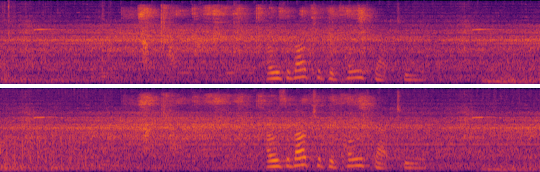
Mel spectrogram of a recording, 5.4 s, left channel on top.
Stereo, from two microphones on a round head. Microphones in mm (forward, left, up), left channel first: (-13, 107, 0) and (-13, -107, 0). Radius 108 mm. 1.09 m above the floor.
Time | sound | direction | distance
0.0 | an insect | 10° left (ahead or behind) | 3 m
1.2 | scissors | 45° left (ahead or behind) | 4.5 m
2.7 | a woman speaking | 25° right (ahead or behind) | 0.9 m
